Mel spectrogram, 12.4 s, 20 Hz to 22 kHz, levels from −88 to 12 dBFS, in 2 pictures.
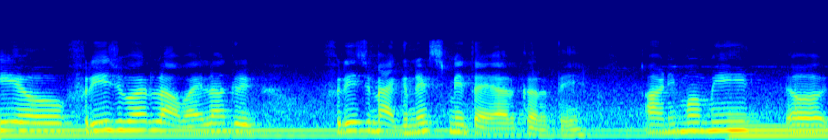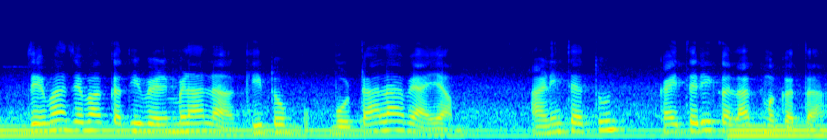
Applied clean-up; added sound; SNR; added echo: none; Bass guitar; 7 dB; none.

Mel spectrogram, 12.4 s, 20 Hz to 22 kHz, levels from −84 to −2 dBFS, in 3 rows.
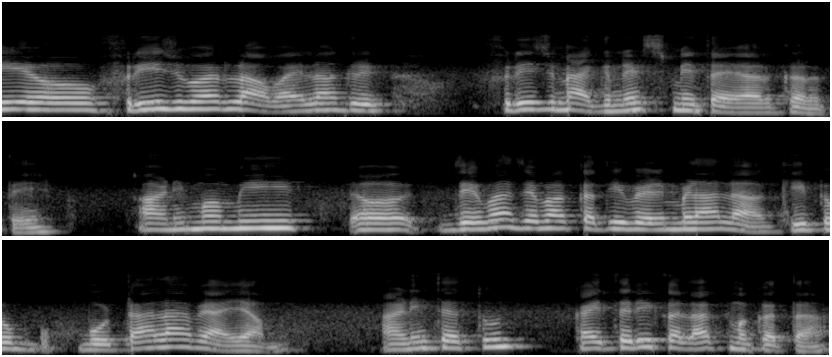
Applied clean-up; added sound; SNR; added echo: neural mask model Resemble Enhance denoiser.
